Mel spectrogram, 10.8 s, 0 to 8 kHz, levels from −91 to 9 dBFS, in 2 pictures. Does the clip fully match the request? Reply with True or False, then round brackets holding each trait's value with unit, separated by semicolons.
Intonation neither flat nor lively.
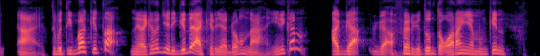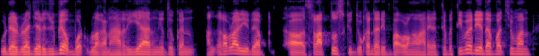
True (3.7 semitones)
